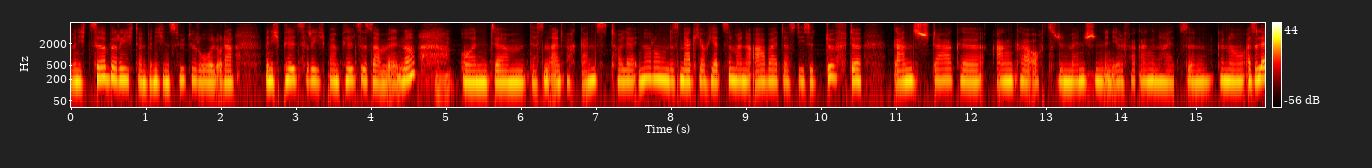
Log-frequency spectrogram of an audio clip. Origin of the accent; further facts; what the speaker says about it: Gößweinstein, Bavaria, Germany; ich bin in Gößweinstein aufgewachsen. Das ist in der Fränkischen Schweiz.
